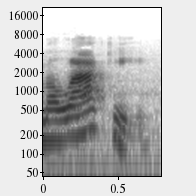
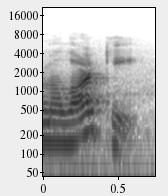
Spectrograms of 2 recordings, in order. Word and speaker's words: Malachi: all the future popes one might pronounce his name Malaki or Malarkey anyhow he's come everything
